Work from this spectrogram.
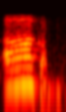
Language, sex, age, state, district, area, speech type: Nepali, female, 30-45, West Bengal, Darjeeling, rural, conversation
